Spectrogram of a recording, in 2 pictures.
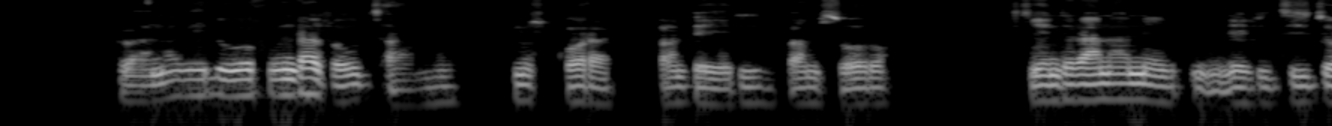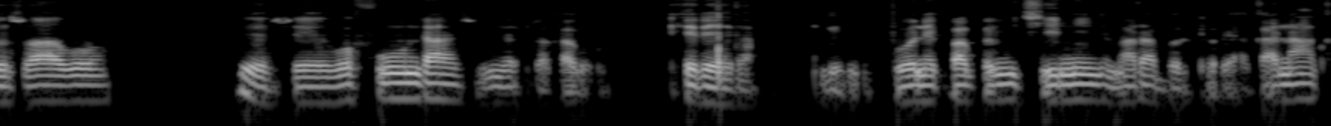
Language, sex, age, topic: Ndau, male, 50+, education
